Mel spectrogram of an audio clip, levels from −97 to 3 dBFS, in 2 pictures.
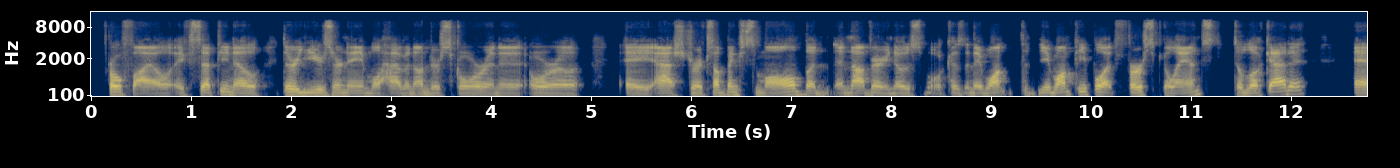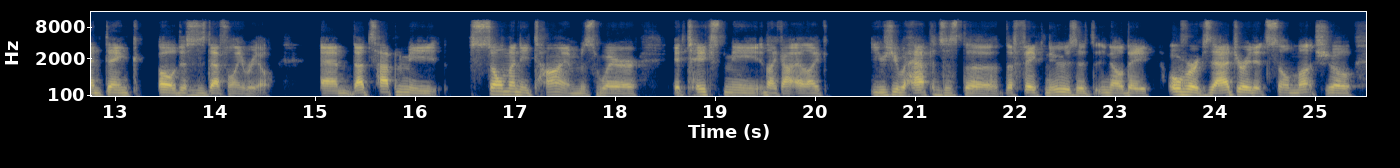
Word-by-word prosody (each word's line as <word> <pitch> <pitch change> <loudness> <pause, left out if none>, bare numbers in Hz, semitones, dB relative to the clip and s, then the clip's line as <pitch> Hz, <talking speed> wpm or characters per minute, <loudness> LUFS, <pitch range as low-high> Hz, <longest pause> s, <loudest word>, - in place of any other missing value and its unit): profile 95 -7 +3
except, - - 0
you 130 -1 -1
know, 105 -3 +1 0.2
their 125 -1 +3
username 105 -3 -1
will 95 0 -1
have 95 -1 -2
an 95 0 -4
underscore 95 -1 -2
in 95 0 -5
it 95 0 -2
or, 95 -1 0
uh, 90 0 -1 0.5
a 95 -1 +2
asterisk, 100 -1 +2
something 115 +2 0
small 105 +4 +3
but 130 -8 -1 0.2
and 100 - -4
not 100 -1 +4
very 90 - -1
noticeable 95 0 -4
'cause - - -7
then - - -9
they 95 -1 +1
want 105 +2 +2
th - - -15
they 110 0 -1
want 115 +4 +3
people 130 -1 +2
at - - -2
first 115 +1 +1
glance 95 +11 0
to - - -3
look 105 0 +1
at 135 +3 +6
it 160 0 -2 0.5
and 105 -3 +3
think, 110 -1 0 0.2
"Oh, 115 -2 +6
this 105 -1 -4
is 100 - -6
definitely 90 -1 +1
real." - - -8 0.5
And 100 -2 +2
that's 110 +1 +3
happened 125 0 +3
to - - -8
me 100 -4 -3 0.3
so 140 -1 +4
many 130 -5 -1
times 95 -1 -3
where 95 -2 -2 0.4
it 450 - -1
takes 125 0 0
me 110 -4 -4
like, - - -3
I, - - +2
like - - -2 0.4
usually 115 +2 -3
what 110 - -1
happens 110 -1 +2
is 100 -2 -4
the 95 -3 -1
the 110 - -2
fake 115 -1 +1
news, 115 0 -2
it's 100 -1 -4
you 110 - -8
know, 100 -2 0
they 95 0 -1 0.2
over-exaggerate 115 -3 +4
it - - -1
so 110 - -2
much, 110 +3 -2
you - - -5
know? - - +1
105 Hz, 185 wpm, -23 LUFS, 95-115 Hz, 0.5 s, at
